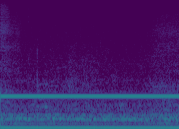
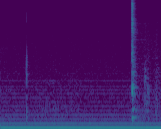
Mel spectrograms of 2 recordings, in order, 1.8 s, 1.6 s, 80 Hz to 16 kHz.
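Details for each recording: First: Pioneer SX-1280 receiver, test tone on auxiliary, right channel, switches wiggled: tone over mains hum drops out with scratchy crackles; both tape monitor switches dirty, controls need cleaning. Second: Pioneer SX-1280 receiver powered up through a 300 W current-limiting bulb: low mains hum, then two sharp clicks about a second apart as the speaker protection relays engage normally.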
